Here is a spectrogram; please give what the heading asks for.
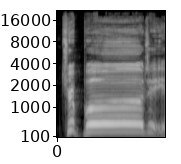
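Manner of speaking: drawn-out, high, booming ring announcer call; slow booming fight-night intro. Pretend. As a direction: boom the name like a ring announcer. Hyped announcer call of name.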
